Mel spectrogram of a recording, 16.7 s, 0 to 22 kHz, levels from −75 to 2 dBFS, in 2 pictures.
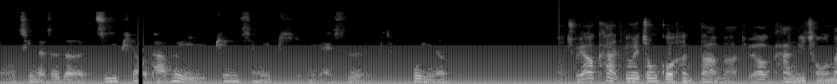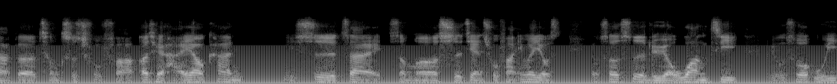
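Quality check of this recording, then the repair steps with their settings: mains buzz 60 Hz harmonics 39 −30 dBFS
0:01.38–0:01.43: drop-out 52 ms
0:05.59: click −15 dBFS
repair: click removal
hum removal 60 Hz, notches 39
repair the gap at 0:01.38, 52 ms

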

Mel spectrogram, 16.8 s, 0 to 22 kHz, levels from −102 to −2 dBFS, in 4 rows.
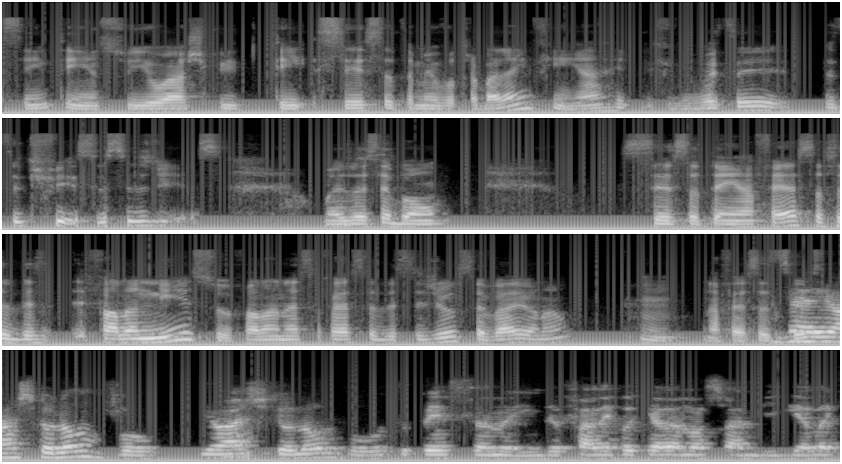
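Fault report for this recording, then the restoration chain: surface crackle 54 per second −30 dBFS
mains hum 60 Hz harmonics 8 −31 dBFS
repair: click removal
hum removal 60 Hz, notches 8

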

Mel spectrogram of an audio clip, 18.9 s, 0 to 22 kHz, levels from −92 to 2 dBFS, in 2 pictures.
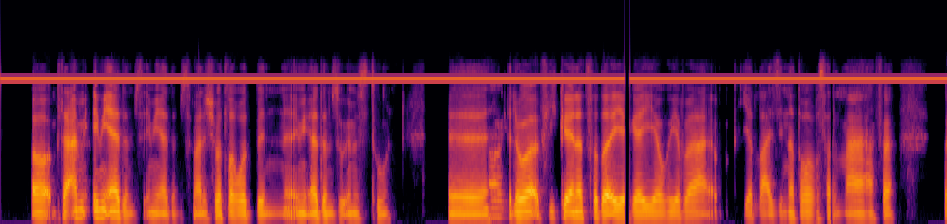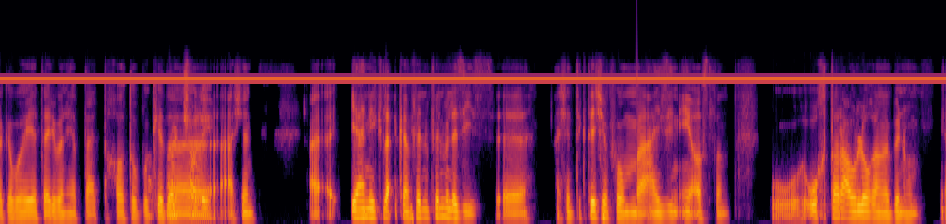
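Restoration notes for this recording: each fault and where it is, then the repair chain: whistle 5,100 Hz −25 dBFS
0:06.24–0:06.29: drop-out 51 ms
0:15.83–0:15.84: drop-out 7.3 ms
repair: notch filter 5,100 Hz, Q 30
repair the gap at 0:06.24, 51 ms
repair the gap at 0:15.83, 7.3 ms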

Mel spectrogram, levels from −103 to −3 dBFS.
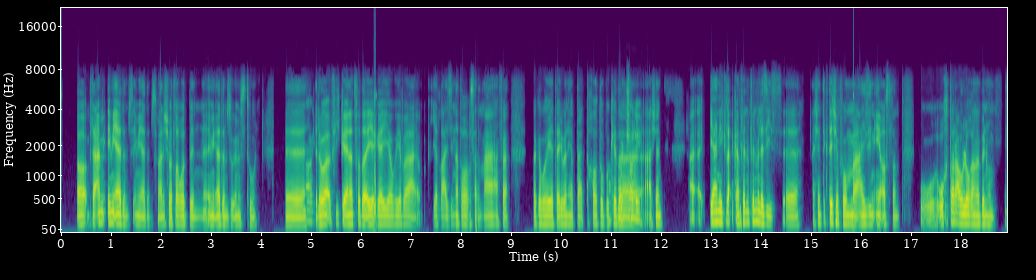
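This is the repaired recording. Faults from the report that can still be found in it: none of them is left

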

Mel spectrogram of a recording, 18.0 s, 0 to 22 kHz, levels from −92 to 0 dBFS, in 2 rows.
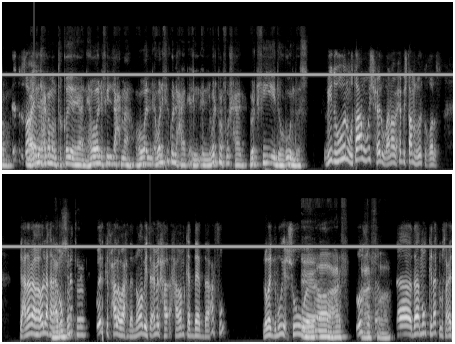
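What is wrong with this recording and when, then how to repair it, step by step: whistle 3,700 Hz −27 dBFS
0:00.64: click −1 dBFS
0:11.98: click −11 dBFS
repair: click removal
notch filter 3,700 Hz, Q 30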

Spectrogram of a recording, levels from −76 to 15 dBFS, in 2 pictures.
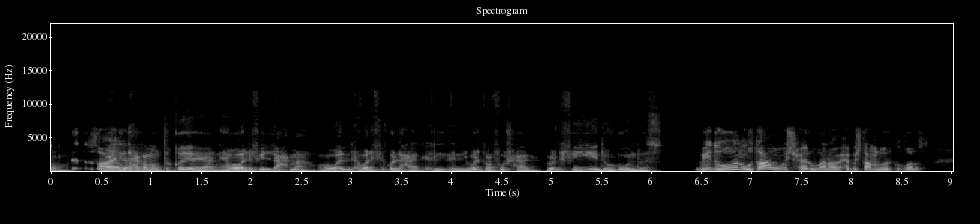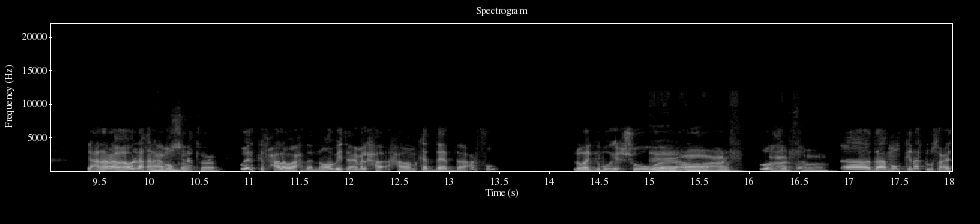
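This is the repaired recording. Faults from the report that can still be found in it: none of them is left

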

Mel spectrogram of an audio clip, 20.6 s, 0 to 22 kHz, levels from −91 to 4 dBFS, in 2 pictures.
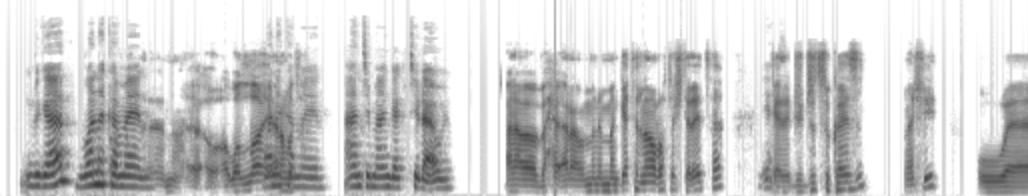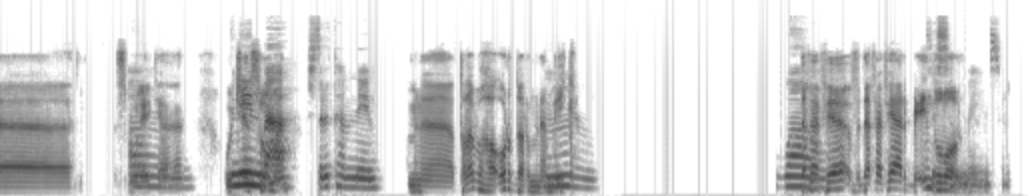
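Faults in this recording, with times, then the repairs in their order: surface crackle 21 per second −34 dBFS
0:05.55: click −7 dBFS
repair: click removal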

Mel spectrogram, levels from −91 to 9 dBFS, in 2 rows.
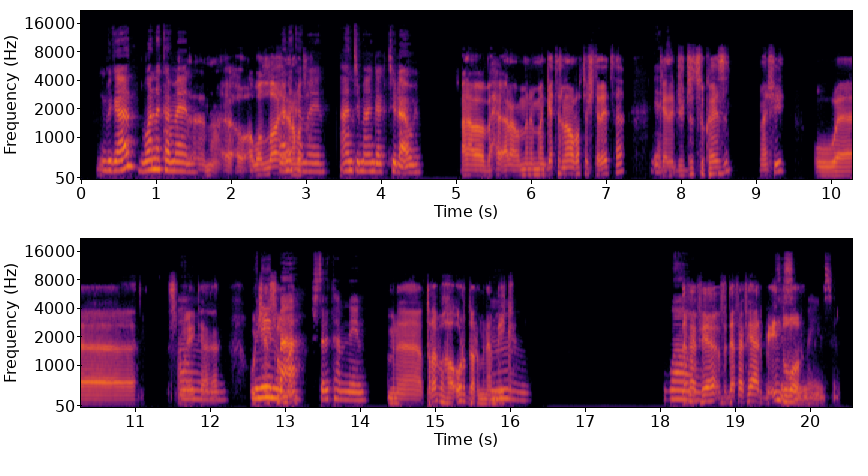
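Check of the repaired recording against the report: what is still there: none of them is left

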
